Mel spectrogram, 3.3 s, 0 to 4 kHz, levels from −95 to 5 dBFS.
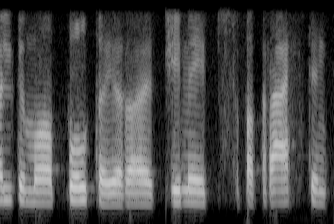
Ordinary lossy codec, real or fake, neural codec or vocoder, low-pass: AAC, 32 kbps; real; none; 3.6 kHz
